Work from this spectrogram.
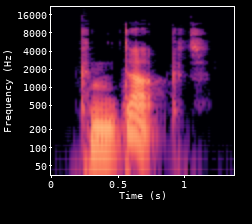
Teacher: stress the second syllable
